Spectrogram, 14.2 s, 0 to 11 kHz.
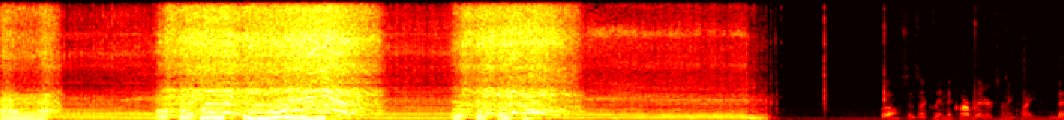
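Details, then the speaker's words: Craftsman 40–42cc two-stroke chainsaw, carburetor recently cleaned, cutting firewood. The chain keeps coming loose; the owner thinks he may have tightened it too much, hurting acceleration. It revs cleanly from idle to a high scream and back under load: healthy running. "it's a pretty good chainsaw it's a 40-42 cc"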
